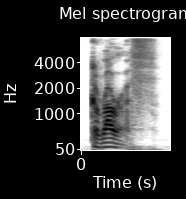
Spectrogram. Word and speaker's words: Grrrauauff: god of Gararuf." Gruff. Garf? Gruff. Is that like Garfield's like? It is spelled. It is spelled GRRRAUAUFF. Gararuf. Gararuf. Exactly.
